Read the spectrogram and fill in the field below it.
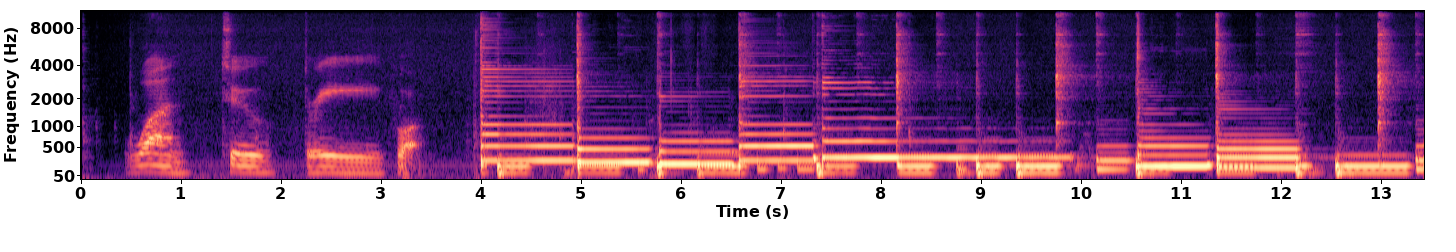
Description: blues

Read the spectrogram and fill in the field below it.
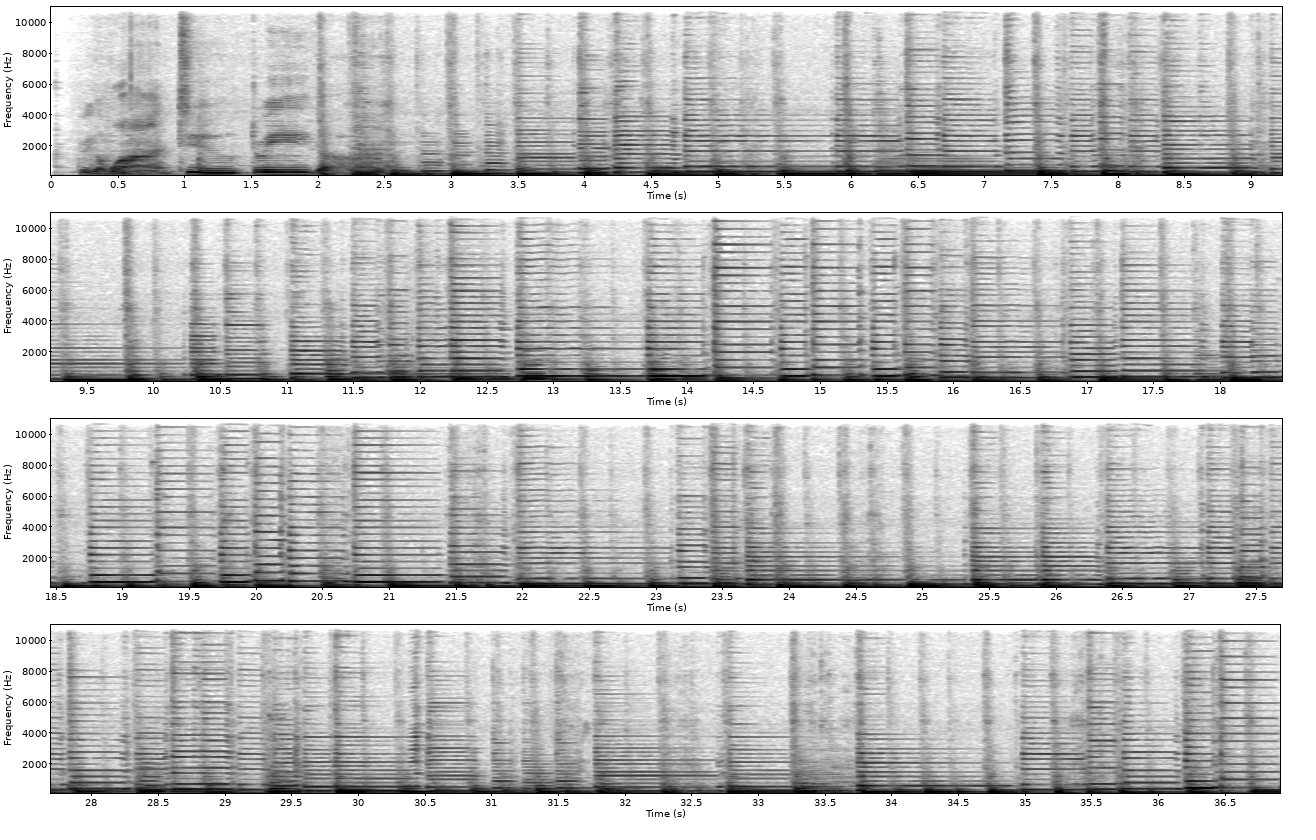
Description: modal backing tracks

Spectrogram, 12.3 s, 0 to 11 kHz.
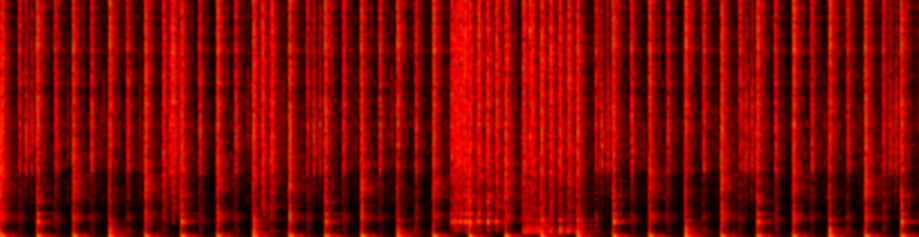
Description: bachata drum groove at 125

